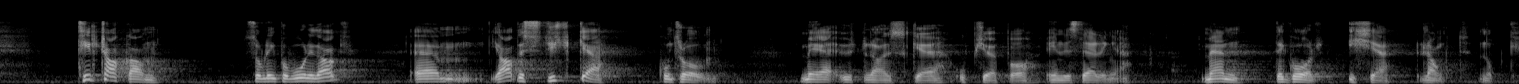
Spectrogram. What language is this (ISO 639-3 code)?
nor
